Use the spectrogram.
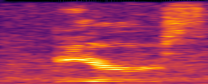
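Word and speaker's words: Biers: His name's Robert Beers, but it's spelled B-I-E-R-S.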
